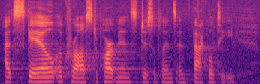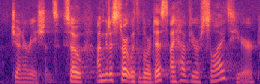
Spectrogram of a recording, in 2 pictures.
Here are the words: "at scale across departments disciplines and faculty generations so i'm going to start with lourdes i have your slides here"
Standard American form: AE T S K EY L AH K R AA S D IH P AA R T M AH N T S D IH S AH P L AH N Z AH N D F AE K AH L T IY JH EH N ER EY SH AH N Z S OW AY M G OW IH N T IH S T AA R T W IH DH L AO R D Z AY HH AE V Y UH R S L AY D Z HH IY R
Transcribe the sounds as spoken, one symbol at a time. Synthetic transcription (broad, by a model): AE T S K EY L AH K R AA S D IH P AA R T M AH N T S D IH S AH P L AH N Z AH N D F AE K L T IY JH EH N ER EY SH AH N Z S OW AY M G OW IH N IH S T AA R T W IH DH L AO R D S AY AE V Y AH R S L AY D Z HH IY R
